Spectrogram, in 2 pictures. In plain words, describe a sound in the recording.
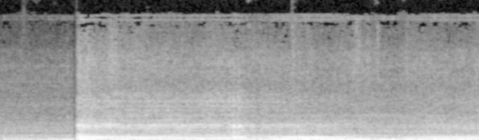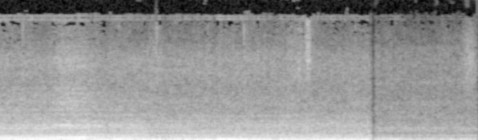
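A car engine roars loudly from inside the cabin, its pitch climbing and dropping as it shifts gears.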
